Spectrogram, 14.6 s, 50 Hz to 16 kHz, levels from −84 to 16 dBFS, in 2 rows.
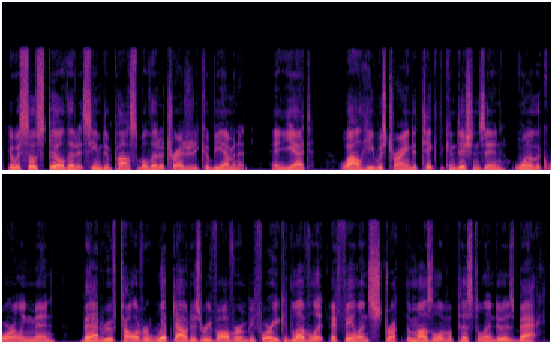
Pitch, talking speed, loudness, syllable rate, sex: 160 Hz, 215 wpm, -19 LUFS, 6.2 syllables/s, male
